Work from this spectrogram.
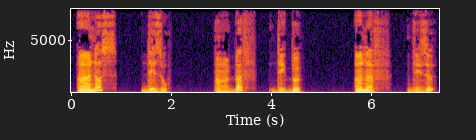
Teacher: Notez que dans ces mots, la consonne finale, ou semi-voyelle finale dans le cas de œil, prononcée au singulier, n'est pas prononcée au pluriel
